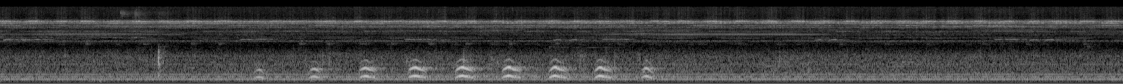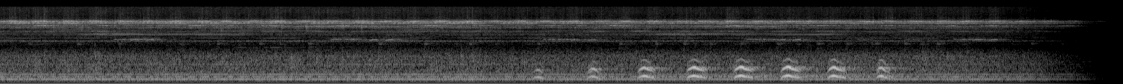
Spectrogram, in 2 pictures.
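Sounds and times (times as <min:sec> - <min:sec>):
Ciccaba virgata song in South American eastern lowlands: 0:02.2 - 0:08.4, 0:15.9 - 0:21.3.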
